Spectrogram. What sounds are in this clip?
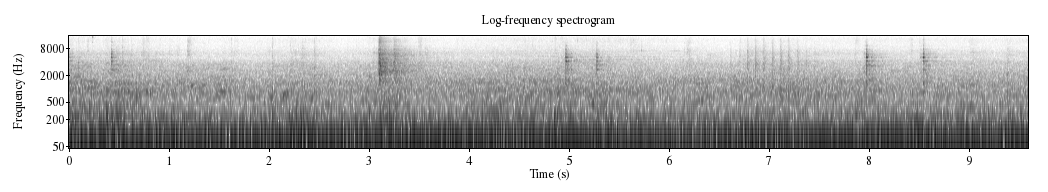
background noise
